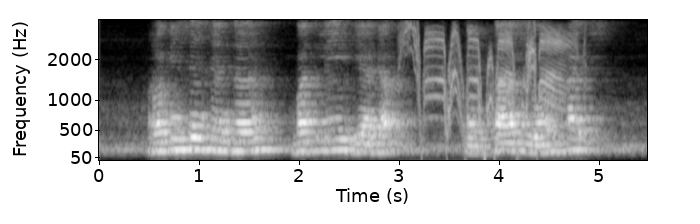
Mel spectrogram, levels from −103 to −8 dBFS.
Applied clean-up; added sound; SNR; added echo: none; Scratching (performance technique); 14 dB; reverberation time 0.9 s.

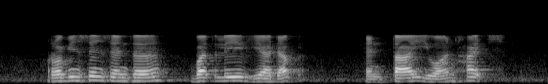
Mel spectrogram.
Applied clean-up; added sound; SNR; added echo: none; none; none; none.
